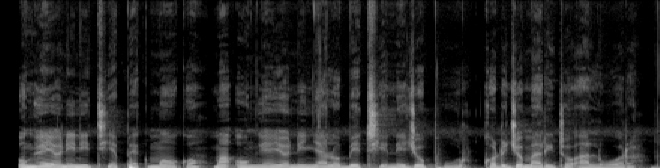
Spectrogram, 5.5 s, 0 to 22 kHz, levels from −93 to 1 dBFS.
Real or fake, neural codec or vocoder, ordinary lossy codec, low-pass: real; none; none; none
